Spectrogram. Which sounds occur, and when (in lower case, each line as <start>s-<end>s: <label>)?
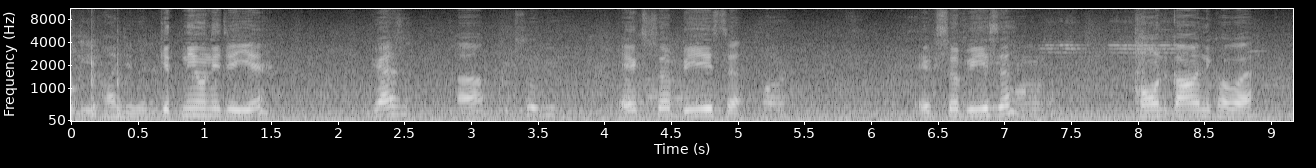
0.0s-1.5s: male speech
0.0s-9.1s: conversation
0.0s-9.1s: motor vehicle (road)
0.0s-9.1s: wind
0.1s-0.2s: tick
0.3s-0.3s: tick
2.2s-2.5s: male speech
2.9s-3.7s: male speech
4.1s-5.4s: male speech
6.3s-7.4s: male speech
7.2s-8.4s: vehicle horn
7.9s-9.0s: male speech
